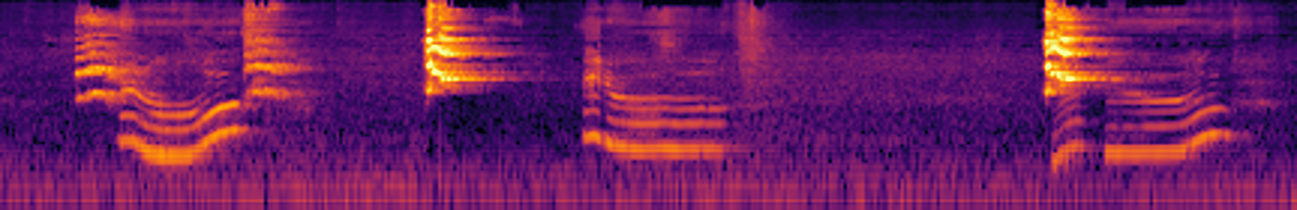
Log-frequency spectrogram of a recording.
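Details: A female yellow Indian ringneck parakeet, a pet eating millet, talks ("hello", "I love you") in high, nasal, squeaky phrases with swooping pitch and short word-like bursts every few seconds, in a quiet indoor setting.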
